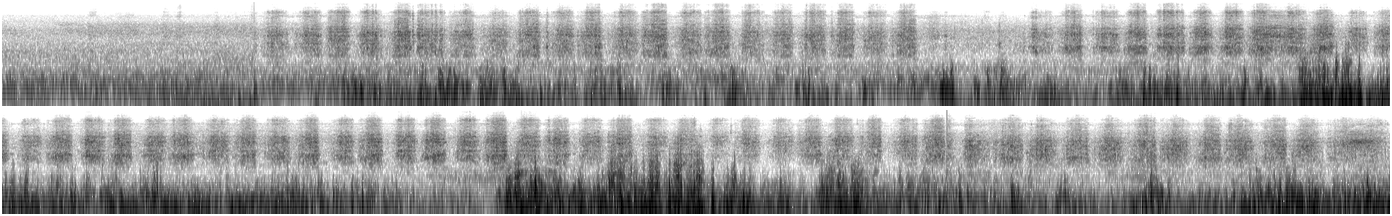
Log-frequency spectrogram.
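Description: Hand pruning saw cutting through a pale-barked sapling pole in steady, rapid back-and-forth strokes, starting about two seconds in. A low rumble runs under it, louder in the second half.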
